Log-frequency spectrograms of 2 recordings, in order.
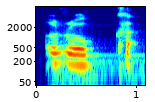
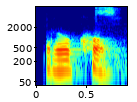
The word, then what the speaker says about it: rojo: Roca. Rokho. Rocos. Okay. Rokho. Okay. Kh sound is Rocco. again there for the letter J. So it is Rokho.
